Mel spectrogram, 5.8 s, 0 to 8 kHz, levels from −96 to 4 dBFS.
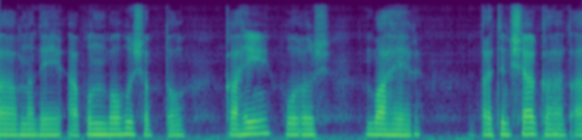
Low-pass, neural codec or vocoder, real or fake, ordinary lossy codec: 7.2 kHz; autoencoder, 22.05 kHz, a latent of 192 numbers a frame, VITS, trained on many speakers; fake; none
